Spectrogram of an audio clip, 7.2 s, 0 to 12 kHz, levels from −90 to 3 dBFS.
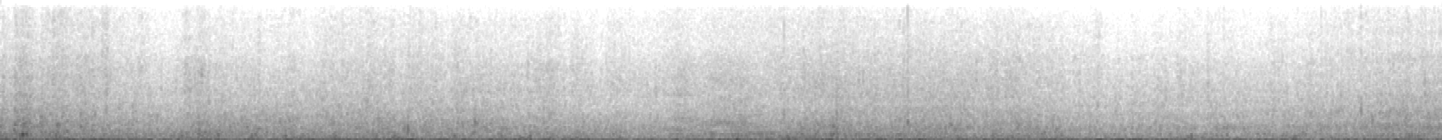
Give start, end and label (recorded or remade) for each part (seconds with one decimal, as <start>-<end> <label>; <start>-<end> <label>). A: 0.0-3.3 recorded; 3.3-3.9 remade; 3.9-7.2 recorded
